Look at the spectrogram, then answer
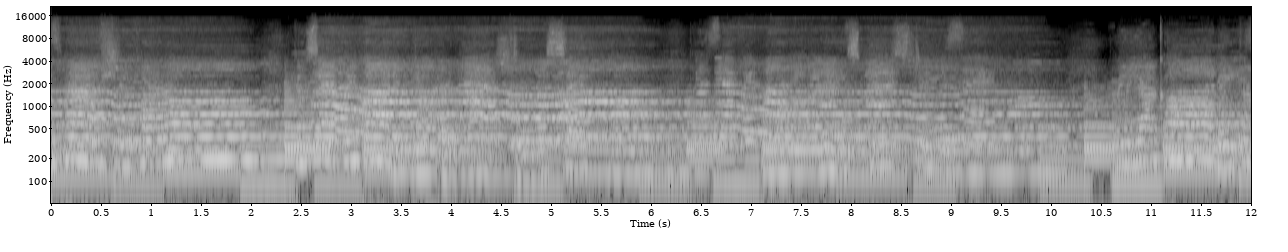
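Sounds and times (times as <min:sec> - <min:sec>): mixed choir singing chords: 0:00.0 - 0:12.0.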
